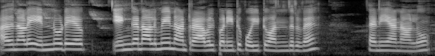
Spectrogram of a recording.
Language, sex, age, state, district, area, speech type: Tamil, female, 18-30, Tamil Nadu, Thoothukudi, rural, spontaneous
